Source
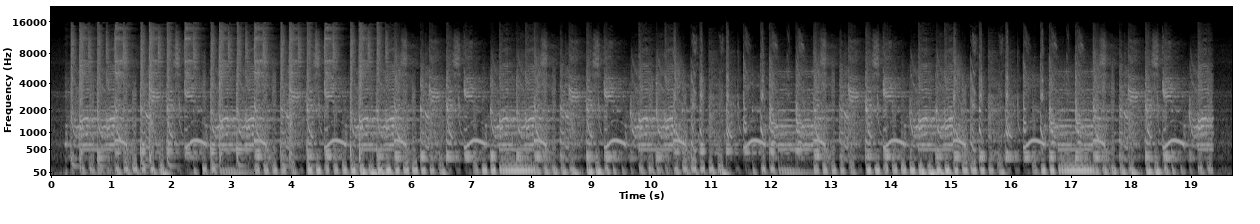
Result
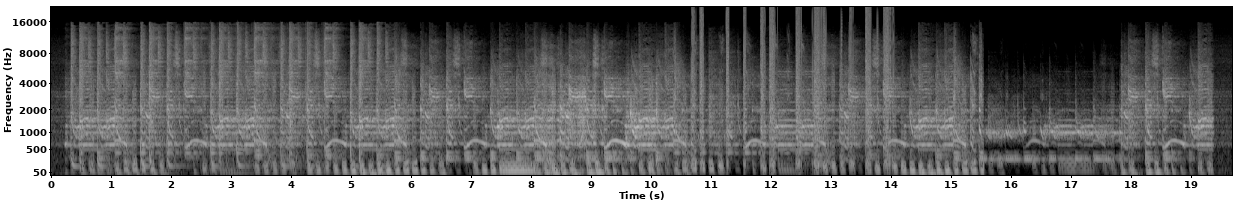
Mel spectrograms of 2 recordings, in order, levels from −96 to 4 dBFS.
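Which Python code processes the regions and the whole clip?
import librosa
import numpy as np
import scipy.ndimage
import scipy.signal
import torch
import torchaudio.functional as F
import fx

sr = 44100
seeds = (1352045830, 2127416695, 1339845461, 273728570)

y = fx.chain(x, sr, fx.low_shelf(hz=79.0, db=-10.5),
    fx.echo_split(split_hz=760.0, low_ms=111, high_ms=269, feedback_pct=52, wet_db=-14.5), at=(1.77, 4.66))
y = fx.chain(y, sr, fx.high_shelf(hz=4300.0, db=-6.5),
    fx.env_flatten(amount_pct=100), at=(7.44, 10.13))
y = fx.chain(y, sr, fx.highpass(hz=98.0, slope=24),
    fx.low_shelf(hz=170.0, db=6.5),
    fx.overflow_wrap(gain_db=23.5), at=(10.68, 14.15))
y = fx.chain(y, sr, fx.double_bandpass(hz=530.0, octaves=1.7),
    fx.env_flatten(amount_pct=70), at=(15.54, 17.84))
y = scipy.signal.sosfilt(scipy.signal.butter(2, 110.0, 'highpass', fs=sr, output='sos'), y)
y = fx.peak_eq(y, sr, hz=400.0, db=-11.5, octaves=1.0)
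y = y + 0.5 * np.pad(y, (int(4.9 * sr / 1000.0), 0))[:len(y)]
y = y * librosa.db_to_amplitude(2.5)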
